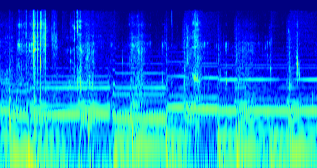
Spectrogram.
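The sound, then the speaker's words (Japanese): Someone crunches olive-flavored potato chips, with a rapid run of crisp, loud bites followed by several more spaced crunches while chewing. Soft tonal background music plays throughout, and no one speaks. “うんおいしい普通においしいポテトチップスうんうんオリーブなんだ”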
